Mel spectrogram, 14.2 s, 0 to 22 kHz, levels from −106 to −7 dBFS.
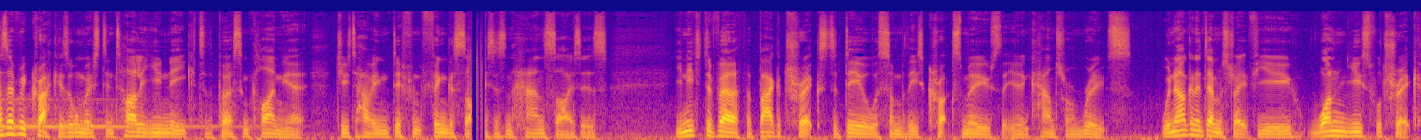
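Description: At 4.68 s the audio abruptly drops out with a crackle at each edge, leaving only faint hiss for about 144 ms before returning by 4.86 s. This is an intermittent contact: a loose cable or plug briefly opened the signal path.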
